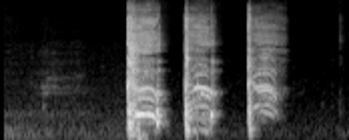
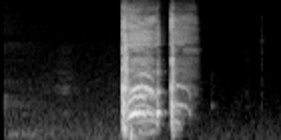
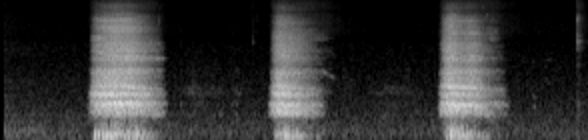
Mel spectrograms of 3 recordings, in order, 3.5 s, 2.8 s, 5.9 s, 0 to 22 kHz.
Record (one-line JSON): {"three_cough_length": "3.5 s", "three_cough_amplitude": 32768, "three_cough_signal_mean_std_ratio": 0.38, "cough_length": "2.8 s", "cough_amplitude": 32766, "cough_signal_mean_std_ratio": 0.32, "exhalation_length": "5.9 s", "exhalation_amplitude": 17798, "exhalation_signal_mean_std_ratio": 0.4, "survey_phase": "beta (2021-08-13 to 2022-03-07)", "age": "65+", "gender": "Female", "wearing_mask": "No", "symptom_cough_any": true, "symptom_runny_or_blocked_nose": true, "symptom_fatigue": true, "symptom_onset": "9 days", "smoker_status": "Ex-smoker", "respiratory_condition_asthma": false, "respiratory_condition_other": false, "recruitment_source": "REACT", "submission_delay": "2 days", "covid_test_result": "Negative", "covid_test_method": "RT-qPCR", "influenza_a_test_result": "Negative", "influenza_b_test_result": "Negative"}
